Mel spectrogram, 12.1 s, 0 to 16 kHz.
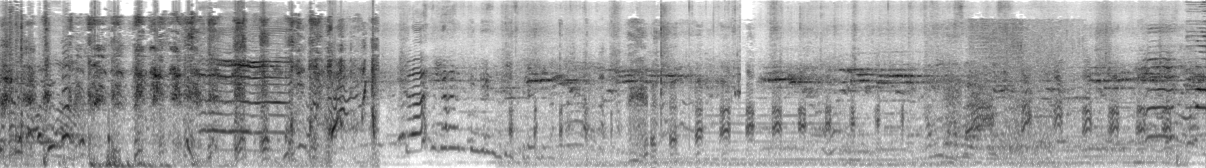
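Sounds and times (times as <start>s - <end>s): young men shouting and whooping: 1.8s - 3.1s.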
